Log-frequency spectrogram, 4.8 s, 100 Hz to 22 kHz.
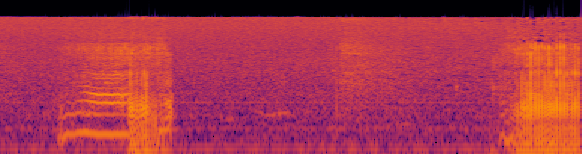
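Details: A 50 lb pug asleep on his owner's knee: a whistling, tonal snore, then a noisy snorting breath and another rough snore after a pause; loud snoring the owner says shakes the house.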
